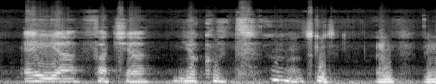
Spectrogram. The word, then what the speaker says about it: Eyjafjallajökull: How do you pronounce its name? It's Eyjafjallajökull. Eyjafjallajökull.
